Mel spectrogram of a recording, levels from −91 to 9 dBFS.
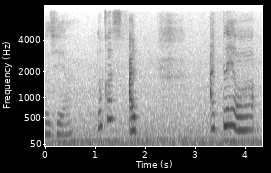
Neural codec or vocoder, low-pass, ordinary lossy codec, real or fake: none; 7.2 kHz; none; real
